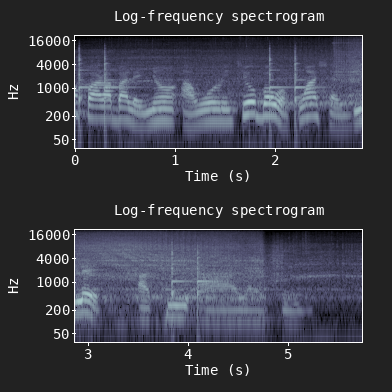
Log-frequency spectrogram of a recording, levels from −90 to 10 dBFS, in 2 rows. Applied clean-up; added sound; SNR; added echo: none; Percussion + Sawing; 4 dB; none.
